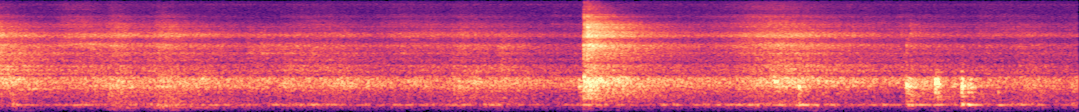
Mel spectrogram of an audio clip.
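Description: Ice rink game sound of skates on ice over a steady hum. About six seconds in comes a sudden loud scraping hiss that fades over a second, and a few short sharp clacks follow near the end.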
